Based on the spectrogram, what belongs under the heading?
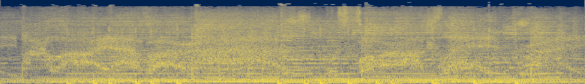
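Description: A loud, dense rock track with a high-pitched vocal straining into shrieks above heavy, driving instruments, the intensity holding steady for several seconds without a break.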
